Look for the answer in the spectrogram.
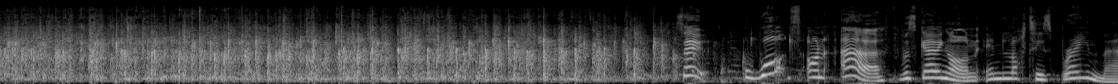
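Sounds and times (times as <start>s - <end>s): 
audience applause: 0.0s - 7.6s
speech: 7.5s - 11.1s.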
